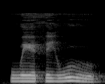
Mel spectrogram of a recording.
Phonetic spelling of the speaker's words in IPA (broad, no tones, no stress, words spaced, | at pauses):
weθiwu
